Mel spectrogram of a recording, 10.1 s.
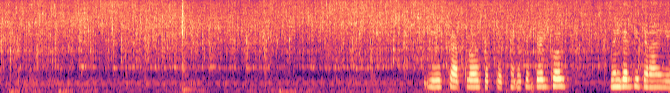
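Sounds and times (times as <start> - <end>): chicken frying in hot oil: 0.0 - 10.0.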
